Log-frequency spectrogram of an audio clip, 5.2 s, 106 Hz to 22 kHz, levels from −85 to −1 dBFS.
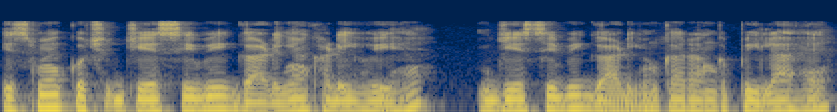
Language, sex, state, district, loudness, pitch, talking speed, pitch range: Hindi, male, Uttar Pradesh, Lalitpur, -17 LUFS, 100 Hz, 150 wpm, 95-110 Hz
